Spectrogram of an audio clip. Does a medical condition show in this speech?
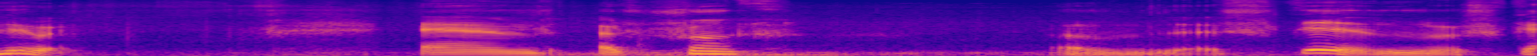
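Yes: tongue cancer surgery, tongue graft.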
